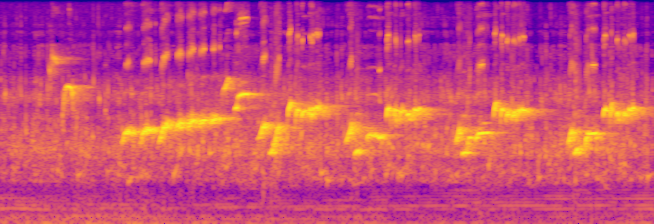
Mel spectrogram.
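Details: Lure song of a white-rumped shama used to set off a bird that has stopped singing: bright, clear whistles slurring upward and downward, loud phrases delivered in three bursts with brief gaps, high sharp notes scattered above.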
